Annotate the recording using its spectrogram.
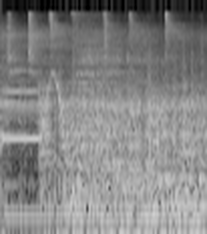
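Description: Live rock band playing loud, with drum kit, bass guitar and electric guitar. A held high note breaks off with a downward slide about half a second in, and the full band comes in with drums and repeated cymbal hits.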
